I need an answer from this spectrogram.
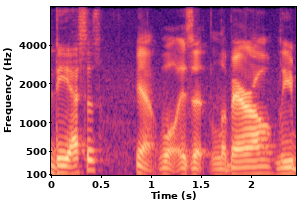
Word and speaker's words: libero: And how do you personally pronounce the defensive specialist position? The DSs? Yeah, well, is it libero?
